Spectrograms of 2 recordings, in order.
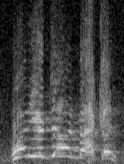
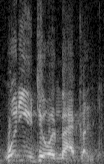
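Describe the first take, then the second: First: Yelled repeat. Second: Said in the usual way. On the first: Acted. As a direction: raise the voice on the repeat. Instructor yelling the question again.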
